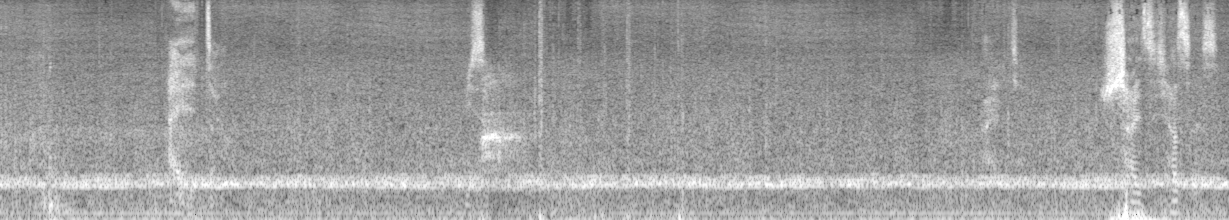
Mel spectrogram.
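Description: Footsteps scuff slowly across a gritty floor.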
